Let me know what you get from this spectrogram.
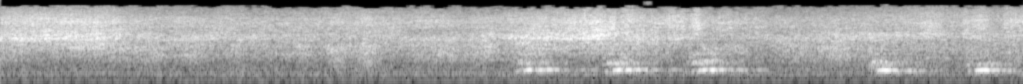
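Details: Shih Tzu male under a dryer, a dog that bites from pain and hates discomfort; after several seconds of blower hiss, a quick string of short, thin yelps breaks through the noise.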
